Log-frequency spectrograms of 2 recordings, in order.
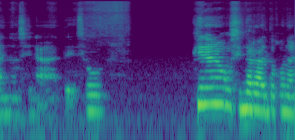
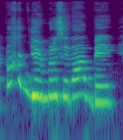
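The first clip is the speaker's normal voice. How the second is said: surprised quote; 10 semitones higher, 5 dB louder than usual. Retold or imitated. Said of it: "Tapos sabi niya".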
